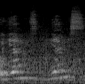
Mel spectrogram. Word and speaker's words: Yemisi: And he goes, and then he calls me Yesmi. And I said, no, it's not Yesmi because the S is before, after the. And then he goes, oh, Yemisi.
